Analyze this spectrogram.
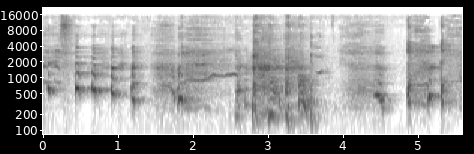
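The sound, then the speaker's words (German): A harsh, raspy coughing fit that resembles a smoker's cough, broken into short repeated bursts and mixed with chuckling and throat clearing. “Ich rauche übrigens nicht, auch wenn das so klingt. Als wäre das jetzt Raucherhusten.”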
